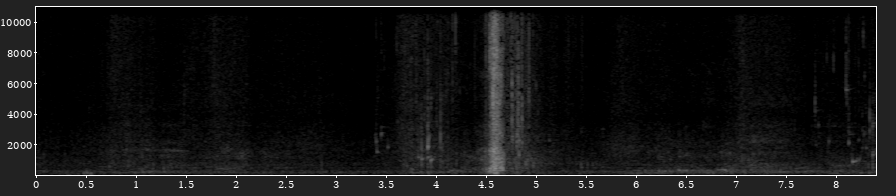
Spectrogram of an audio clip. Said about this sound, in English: I got water all over the stage up here.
